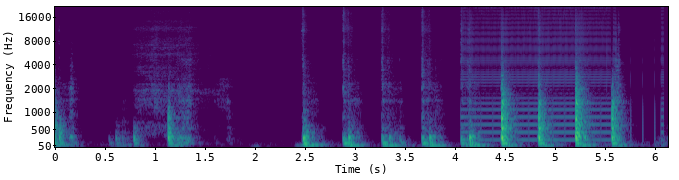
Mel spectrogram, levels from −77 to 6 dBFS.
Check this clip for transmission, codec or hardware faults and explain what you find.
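Two faults appear near the end, both from a 2G handset transmitting close to the recording chain.

GSM phone buzz runs from 4.06 to 5.56 s. A phone in an active call sends radio bursts at 216.7 Hz, and the audio circuitry rectifies them into a hard, raspy buzz about 12 dB below the wanted sound, unrelated to it. On a spectrogram it is a comb of evenly spaced horizontal lines at 217 Hz and its many harmonics. The waveform shows a regular pulse train riding on the signal.

GSM signalling bursts follow from 5.58 to 6.09 s. The same phone, still in the call but with its user silent, transmits only short groups of bursts, which are again rectified, somewhat quieter than the steady buzz. The result is even ticks with a longer 217 Hz buzz twice a second. A spectrogram shows short vertical clusters of the harmonic comb with gaps between them. On the waveform these are intermittent packets of pulses.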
